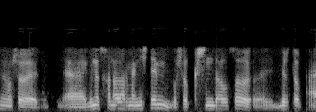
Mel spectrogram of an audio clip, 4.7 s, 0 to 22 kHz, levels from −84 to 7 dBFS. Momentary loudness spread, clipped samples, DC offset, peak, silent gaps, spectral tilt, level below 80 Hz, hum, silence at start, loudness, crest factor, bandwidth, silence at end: 6 LU; under 0.1%; under 0.1%; -6 dBFS; none; -7.5 dB/octave; -60 dBFS; none; 0 s; -20 LUFS; 14 dB; 7.8 kHz; 0 s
